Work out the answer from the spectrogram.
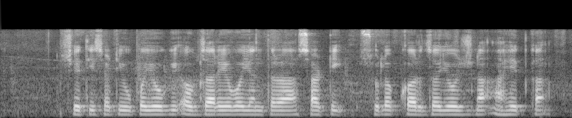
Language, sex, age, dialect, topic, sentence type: Marathi, male, 25-30, Northern Konkan, agriculture, question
